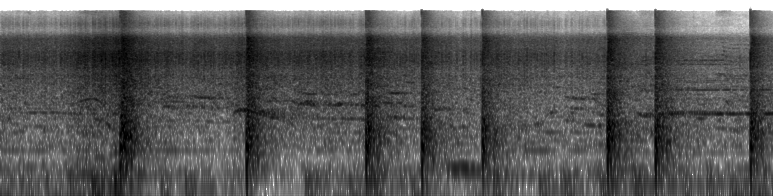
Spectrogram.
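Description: Aerial fireworks bursting overhead one after another: about eight sharp bangs at uneven gaps of roughly half a second to a second and a bit.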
